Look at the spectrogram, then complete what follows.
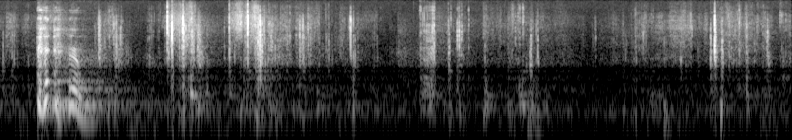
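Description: Rustling and soft knocks close to a microphone, with a short murmured vocal sound about half a second in.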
